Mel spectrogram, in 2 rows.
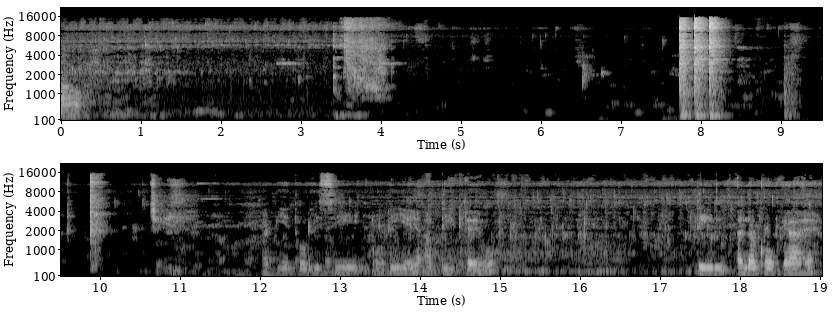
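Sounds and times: metal spatula scraping a pan: 3.4s - 4.2s.

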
